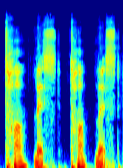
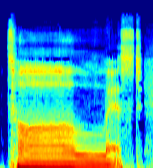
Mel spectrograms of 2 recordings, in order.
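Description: First: "tallest" chopped into taw, pause, lest; two short separated syllables; wrong mid-word stop. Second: "tallest" drawn out slowly as tall-lest; long vowel flowing into the L; one connected breath. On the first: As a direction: break "tallest" before the L. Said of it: "两个音节中间顿". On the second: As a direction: stretch "tallest" with no break. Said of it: "连贯的一口气把它说出来". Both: Shown as a demonstration.

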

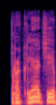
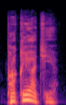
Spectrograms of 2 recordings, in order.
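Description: First: Проклятие stated evenly, no lift; Проклятие said as a grave answer; statement. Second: Проклятие lifted high as a question; puzzled Проклятие with raised pitch; echo question. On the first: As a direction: declare Проклятие as a plain fact. Answer, then echoed as a question. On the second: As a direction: repeat Проклятие back, questioning. Listener echoes the word as question. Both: Acted.

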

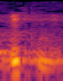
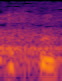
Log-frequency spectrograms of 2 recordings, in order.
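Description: First: Said in the usual way. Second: بسم with the ب slackened until almost lost; weak ba. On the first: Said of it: "قل". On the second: Shown as a demonstration. Teacher showing what not to say, faint slack ba in بسم. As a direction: barely close the lips for ب in بسم. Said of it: "ولا تقل".

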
